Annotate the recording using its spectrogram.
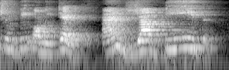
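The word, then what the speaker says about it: j'habite: If two vowels come together and it is E here, E should be omitted. No other vowel should be omitted like this. Only E should be omitted. And Jabit.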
